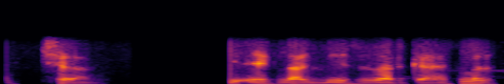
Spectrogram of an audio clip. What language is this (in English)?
Urdu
